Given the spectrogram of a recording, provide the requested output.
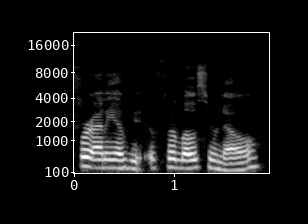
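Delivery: ordinary talk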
